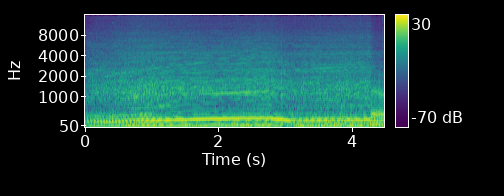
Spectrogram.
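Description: A car accelerating loudly from inside the cabin, engine pitch climbing steadily, dropping sharply at a gear change, then rising again as it pulls into the next gear.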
